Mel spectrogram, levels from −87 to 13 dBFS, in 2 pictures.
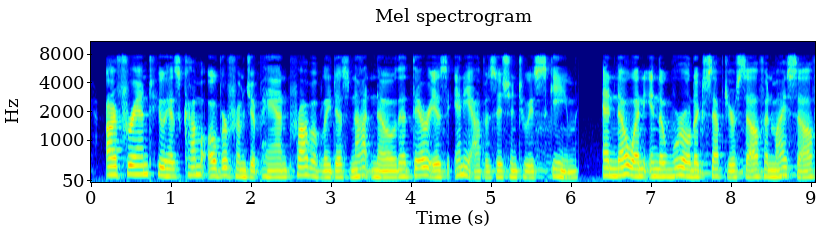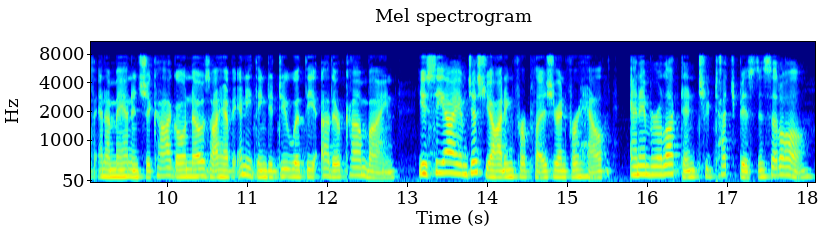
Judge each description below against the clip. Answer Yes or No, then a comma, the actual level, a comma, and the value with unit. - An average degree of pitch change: Yes, average, 3.8 semitones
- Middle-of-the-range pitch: Yes, medium, 155 Hz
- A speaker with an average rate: No, fast, 210 wpm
